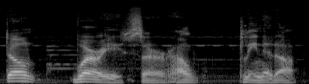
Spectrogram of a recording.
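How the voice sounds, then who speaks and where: An actor playing a humble older night janitor in a radio drama, polite, deferential and a little hesitant. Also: male voice, low-pitched, animated, slow pace, fairly bright tone, soft background music, full character voice. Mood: apologetic, polite. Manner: deferential, hesitant, plain-spoken.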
